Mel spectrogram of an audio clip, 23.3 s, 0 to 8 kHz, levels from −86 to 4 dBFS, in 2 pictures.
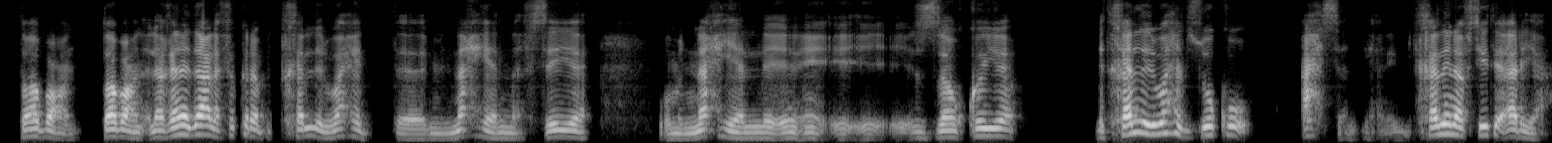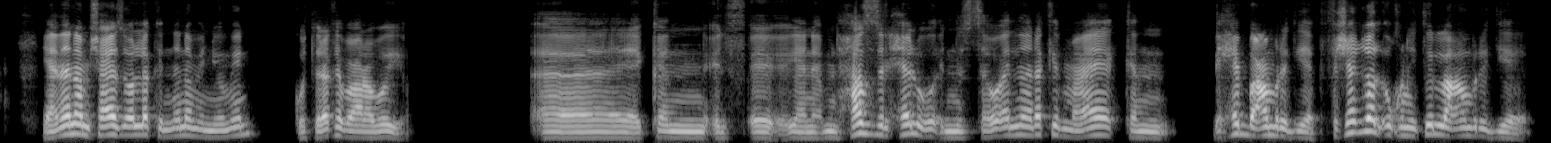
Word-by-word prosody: طبعًا، -, -, 0 dB, 0.2 s
طبعًا، 145 Hz, -5 st, +5 dB
الأغاني 170 Hz, +7 st, +5 dB
دي 190 Hz, -, +6 dB
على 185 Hz, -2 st, +6 dB
فكرة 170 Hz, -, -3 dB
بتخلّي 150 Hz, +1 st, -4 dB
الواحد 145 Hz, +3 st, -5 dB, 0.2 s
من -, -, -10 dB, 0.3 s
الناحية 115 Hz, +3 st, -3 dB
النفسية 120 Hz, +3 st, -4 dB, 0.5 s
ومن 105 Hz, +1 st, -8 dB
ناحية 140 Hz, -3 st, 0 dB
ال 115 Hz, 0 st, -5 dB
أ -, -, -1 dB
أ 115 Hz, -2 st, -8 dB
الذوقية 135 Hz, +6 st, -1 dB, 0.6 s
بتخلّي 200 Hz, +4 st, +4 dB
الواحد 215 Hz, -, +3 dB
ذوقه 360 Hz, +5 st, -2 dB, 0.4 s
أحسن، -, -, -4 dB
يعني -, -, -22 dB
بتخلّي 185 Hz, +4 st, +2 dB
نفسيتي 355 Hz, -, +2 dB
أريح، -, -, -2 dB, 0.3 s
يعني -, -, +5 dB
أنا 200 Hz, +1 st, +8 dB
مش 180 Hz, -1 st, -1 dB
عايز 180 Hz, 0 st, +7 dB
أقول 180 Hz, +1 st, +4 dB
لك 185 Hz, -3 st, +1 dB
إن 150 Hz, +2 st, -5 dB
أنا 170 Hz, 0 st, -1 dB
من 140 Hz, -4 st, -4 dB
يومين 170 Hz, +10 st, -4 dB, 0.3 s
كنت -, -, -10 dB
راكب 170 Hz, -5 st, +1 dB
عربية. 125 Hz, -2 st, +1 dB, 1.0 s
آآ، 120 Hz, -1 st, 0 dB
كان 125 Hz, -1 st, -2 dB
الف 120 Hz, -1 st, -11 dB
يعني 120 Hz, -1 st, -3 dB
من 130 Hz, -1 st, -4 dB
حظي 195 Hz, -, +3 dB
الحلو 185 Hz, -5 st, 0 dB
إن 125 Hz, -2 st, -3 dB
السواق 130 Hz, +6 st, -3 dB
اللي 175 Hz, +1 st, -3 dB
أنا 180 Hz, -, +1 dB
راكب 190 Hz, -2 st, -2 dB
معاه 170 Hz, +6 st, +1 dB
كان 130 Hz, -6 st, -6 dB, 0.3 s
بيحب 195 Hz, -2 st, -1 dB
عمرو 170 Hz, -3 st, +5 dB
دياب، 130 Hz, -1 st, -6 dB
فشغّل 230 Hz, +4 st, +3 dB
أغنيتين 175 Hz, +2 st, -2 dB
لعمرو 165 Hz, -2 st, +2 dB
دياب، 120 Hz, -4 st, -7 dB
145 Hz, 150 wpm, -23 LUFS, 125-180 Hz, 1.0 s, أنا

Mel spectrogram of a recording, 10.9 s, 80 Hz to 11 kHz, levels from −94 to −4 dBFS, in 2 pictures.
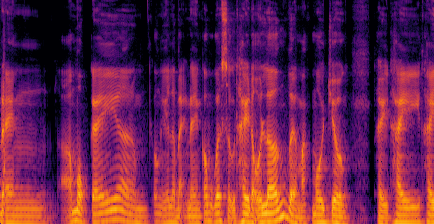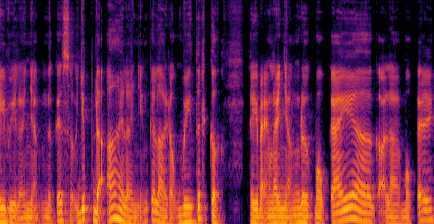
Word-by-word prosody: đang 100 Hz, -1 st, -2 dB, 0.2 s
ở -, -, -9 dB
một 130 Hz, -2 st, +1 dB
cái, 125 Hz, +5 st, +1 dB
ờ 125 Hz, -8 st, -2 dB, 0.2 s
có 120 Hz, -, -9 dB
nghĩa 105 Hz, -2 st, -6 dB
là 110 Hz, -, -2 dB
bạn 100 Hz, 0 st, -4 dB
đang 100 Hz, 0 st, -1 dB
có 120 Hz, -, -2 dB
một 120 Hz, -, -3 dB
cái 120 Hz, -, +4 dB
sự 120 Hz, -, -1 dB
thay 115 Hz, +2 st, +4 dB
đổi 105 Hz, 0 st, +3 dB
lớn 125 Hz, -, +5 dB
về -, -, +3 dB
mặt 90 Hz, 0 st, -5 dB
môi 110 Hz, -1 st, +2 dB
trường 95 Hz, -4 st, +2 dB, 0.4 s
thì 90 Hz, -, 0 dB
thay 105 Hz, +2 st, +1 dB
thay 105 Hz, -1 st, +3 dB
vì 95 Hz, -2 st, -1 dB
là 85 Hz, -, -5 dB
nhận 95 Hz, +1 st, -5 dB
được 90 Hz, -, -5 dB
cái 130 Hz, -, +1 dB
sự 130 Hz, -, -6 dB
giúp 150 Hz, -, +4 dB
đỡ, 155 Hz, +4 st, +1 dB
hay 150 Hz, -7 st, +3 dB
là 100 Hz, -, -1 dB
những 90 Hz, -, -7 dB
cái 135 Hz, -, -1 dB
lời 100 Hz, -7 st, 0 dB
động 100 Hz, -, -6 dB
viên 110 Hz, -1 st, +2 dB
tích -, -, -1 dB
cực -, -, +1 dB, 0.4 s
thì 100 Hz, -, +3 dB
bạn 100 Hz, 0 st, 0 dB
lại 100 Hz, -1 st, +3 dB
nhận 100 Hz, +1 st, 0 dB
được 100 Hz, -2 st, 0 dB
một 90 Hz, -1 st, -1 dB
cái, 135 Hz, +7 st, +3 dB
ờ, 130 Hz, -7 st, +2 dB
gọi 110 Hz, -, -5 dB
là, 90 Hz, -1 st, -3 dB
một 90 Hz, -1 st, -7 dB
cái, -, -, -1 dB
105 Hz, 295 wpm, -23 LUFS, 100-120 Hz, 0.4 s, lớn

